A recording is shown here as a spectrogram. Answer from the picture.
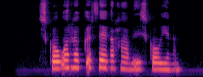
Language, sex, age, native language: Icelandic, female, 30-39, Icelandic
